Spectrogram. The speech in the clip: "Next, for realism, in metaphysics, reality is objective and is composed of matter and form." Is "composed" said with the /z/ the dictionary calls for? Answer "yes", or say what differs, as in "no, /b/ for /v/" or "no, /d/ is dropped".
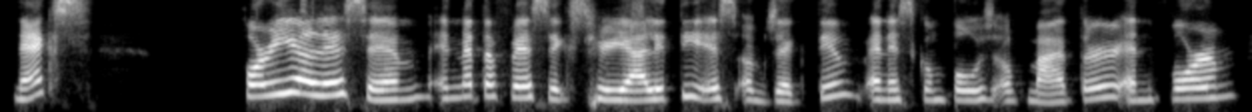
no, /s/ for /z/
